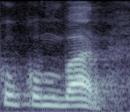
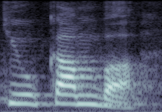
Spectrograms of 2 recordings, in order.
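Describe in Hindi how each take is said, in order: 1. पहला अक्षर 'koo' जैसा सुनाई देता है। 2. पहला अक्षर 'kyoo' जैसा सुनाई देता है। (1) "इट इज नॉट कुकुम्बर" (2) "इसको बोलते हैं हम क्यूकम्बर"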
